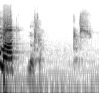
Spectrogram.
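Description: A young man exclaims in dismay, close by.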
